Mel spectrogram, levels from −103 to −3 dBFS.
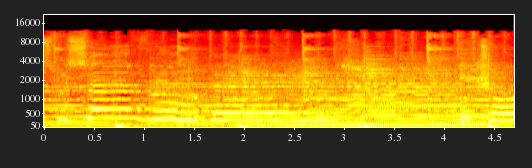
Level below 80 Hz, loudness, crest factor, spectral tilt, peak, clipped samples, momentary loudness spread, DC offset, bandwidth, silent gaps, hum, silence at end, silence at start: -26 dBFS; -17 LUFS; 12 dB; -5 dB/octave; -4 dBFS; under 0.1%; 3 LU; under 0.1%; 12.5 kHz; none; none; 0 s; 0 s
